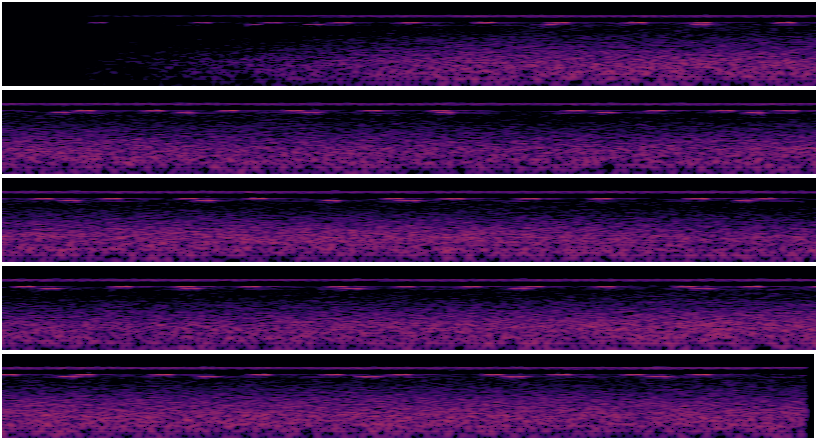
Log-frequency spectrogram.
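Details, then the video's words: Cricket chirping for sleep and relaxation ambience: short bright pulses repeated about three times a second over a steady high continuous trill from other insects, with soft broadband background hiss. "Cricket Sounds for Sleep/Relaxation, Ambience, & Sound Effects"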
